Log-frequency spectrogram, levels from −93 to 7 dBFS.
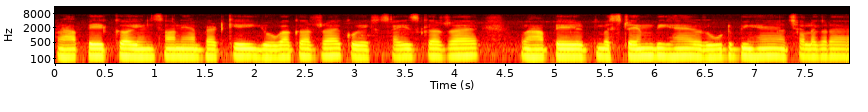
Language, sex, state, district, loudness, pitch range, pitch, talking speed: Hindi, male, Bihar, Patna, -17 LUFS, 125-135 Hz, 130 Hz, 210 wpm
